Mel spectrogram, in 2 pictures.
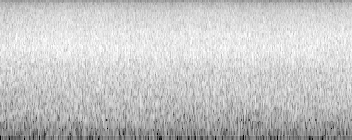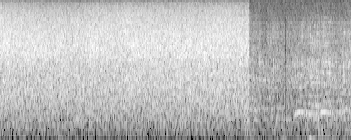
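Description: Trevi Fountain's cascades splashing into the basin: a steady rushing of water that cuts off abruptly about nine seconds in, leaving a fainter sound.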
